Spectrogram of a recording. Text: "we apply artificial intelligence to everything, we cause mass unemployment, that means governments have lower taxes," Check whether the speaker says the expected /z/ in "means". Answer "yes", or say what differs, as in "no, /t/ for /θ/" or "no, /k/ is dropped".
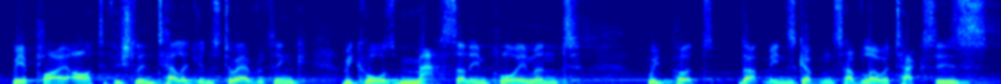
yes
